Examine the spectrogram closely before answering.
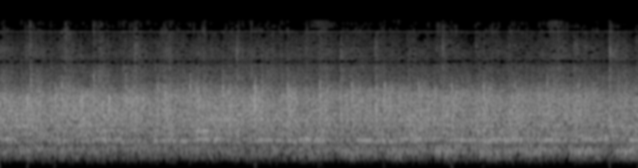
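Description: Steady applause from deputies in a parliamentary chamber, many hands clapping at once.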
